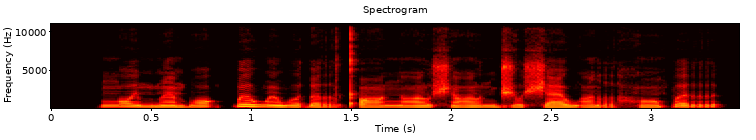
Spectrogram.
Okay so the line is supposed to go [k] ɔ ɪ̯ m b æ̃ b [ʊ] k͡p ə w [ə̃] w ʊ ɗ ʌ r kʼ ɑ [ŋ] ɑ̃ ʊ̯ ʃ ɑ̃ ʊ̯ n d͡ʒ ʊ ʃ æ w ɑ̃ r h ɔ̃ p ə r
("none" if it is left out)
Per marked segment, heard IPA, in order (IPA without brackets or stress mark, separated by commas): ŋ, ɔ, ə̃, ŋ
